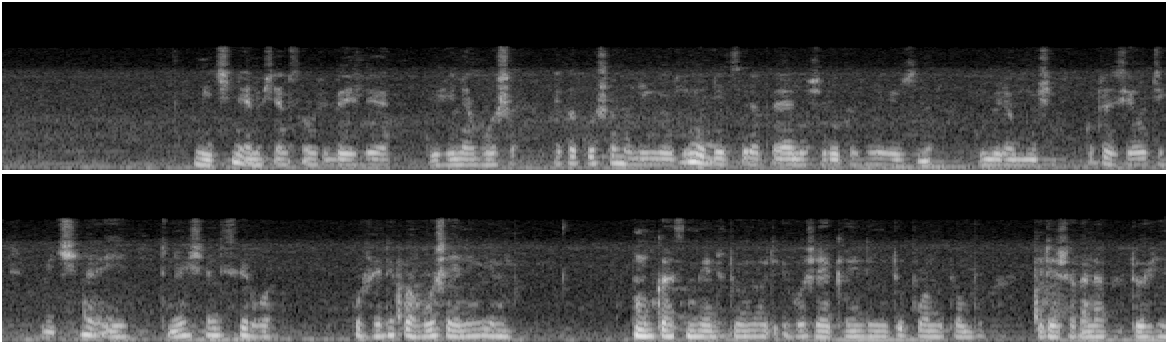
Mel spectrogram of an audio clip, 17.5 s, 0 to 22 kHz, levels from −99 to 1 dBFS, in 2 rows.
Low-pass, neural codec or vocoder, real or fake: 7.2 kHz; none; real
